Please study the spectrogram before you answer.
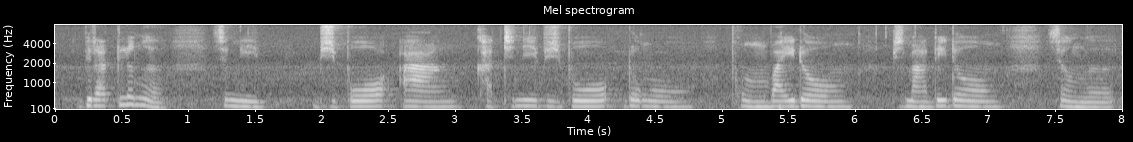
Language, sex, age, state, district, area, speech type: Bodo, female, 30-45, Assam, Kokrajhar, rural, spontaneous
